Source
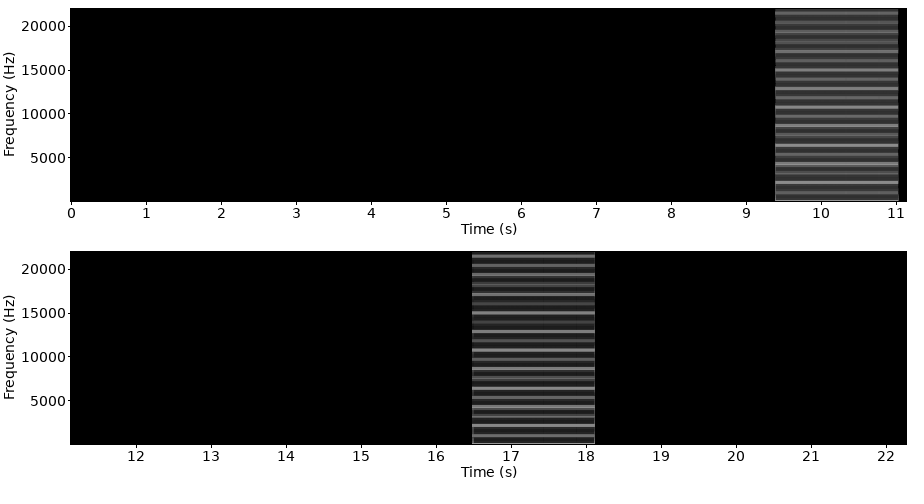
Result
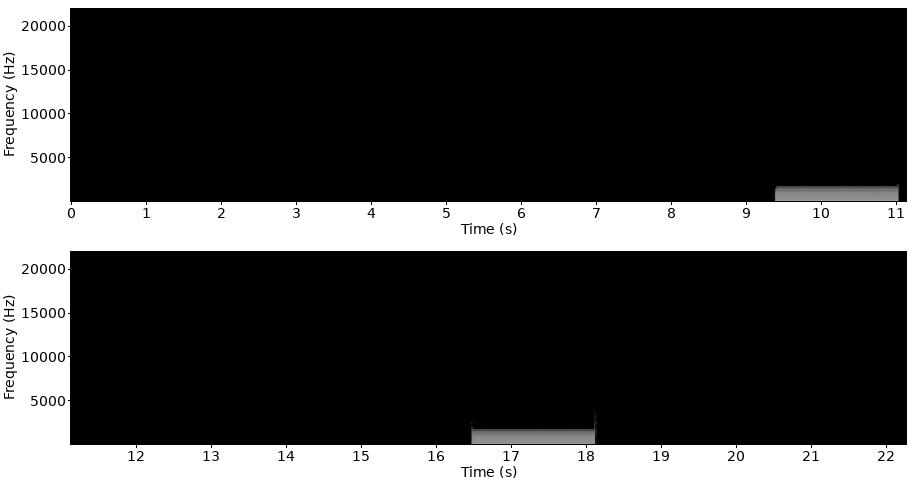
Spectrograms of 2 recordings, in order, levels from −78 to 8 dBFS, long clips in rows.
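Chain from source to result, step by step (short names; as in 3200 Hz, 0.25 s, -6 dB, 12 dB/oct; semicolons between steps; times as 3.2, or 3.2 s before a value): sample sorter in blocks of 256 samples; spectral gate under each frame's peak -25 dB strong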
